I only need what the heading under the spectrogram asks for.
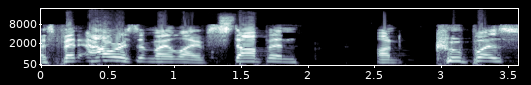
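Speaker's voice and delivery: hard, aggressive, forceful delivery. Imitating how a card character says his line: imitating a very aggressive delivery. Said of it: "He says it very aggressively".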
